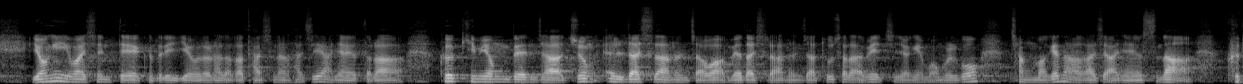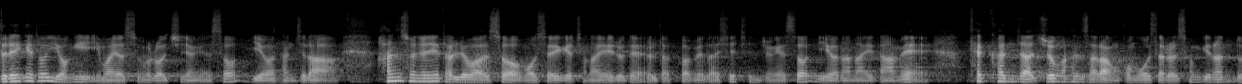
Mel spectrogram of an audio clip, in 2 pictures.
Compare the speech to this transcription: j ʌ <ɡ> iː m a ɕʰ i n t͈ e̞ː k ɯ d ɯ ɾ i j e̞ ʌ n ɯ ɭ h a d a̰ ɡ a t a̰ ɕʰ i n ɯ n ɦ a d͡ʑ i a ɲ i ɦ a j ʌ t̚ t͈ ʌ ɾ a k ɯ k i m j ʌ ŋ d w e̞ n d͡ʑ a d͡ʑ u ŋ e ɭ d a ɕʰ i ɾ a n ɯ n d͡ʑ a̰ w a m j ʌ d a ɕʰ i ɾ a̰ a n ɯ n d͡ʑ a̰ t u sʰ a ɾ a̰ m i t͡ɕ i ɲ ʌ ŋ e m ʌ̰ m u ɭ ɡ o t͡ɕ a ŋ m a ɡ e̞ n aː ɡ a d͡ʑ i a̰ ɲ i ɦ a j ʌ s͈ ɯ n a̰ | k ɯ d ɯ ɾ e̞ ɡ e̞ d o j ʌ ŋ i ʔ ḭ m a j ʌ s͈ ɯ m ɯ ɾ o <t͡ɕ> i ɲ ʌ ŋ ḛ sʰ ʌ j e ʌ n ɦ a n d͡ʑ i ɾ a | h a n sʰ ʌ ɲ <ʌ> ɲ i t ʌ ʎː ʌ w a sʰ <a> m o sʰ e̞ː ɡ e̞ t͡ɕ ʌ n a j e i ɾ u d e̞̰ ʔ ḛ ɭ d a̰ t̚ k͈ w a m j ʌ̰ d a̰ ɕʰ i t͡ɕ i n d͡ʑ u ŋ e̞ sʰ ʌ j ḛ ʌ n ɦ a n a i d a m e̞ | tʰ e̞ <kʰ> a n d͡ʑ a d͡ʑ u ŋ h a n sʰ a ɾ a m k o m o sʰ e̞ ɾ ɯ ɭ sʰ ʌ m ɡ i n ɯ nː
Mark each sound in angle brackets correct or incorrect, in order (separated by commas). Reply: incorrect, correct, correct, incorrect, correct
